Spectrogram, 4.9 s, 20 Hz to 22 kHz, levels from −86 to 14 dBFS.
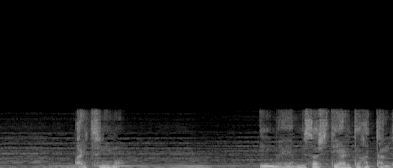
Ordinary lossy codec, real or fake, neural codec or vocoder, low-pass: none; real; none; none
